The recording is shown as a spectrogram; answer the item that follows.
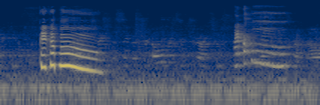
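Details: Pet African grey hen imitating peek-a-boo, heard as pack-a-boo: a clipped double syllable sliding into a long falling vowel, a pause, then a shorter falling phrase, all in a rich, voice-like tone.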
